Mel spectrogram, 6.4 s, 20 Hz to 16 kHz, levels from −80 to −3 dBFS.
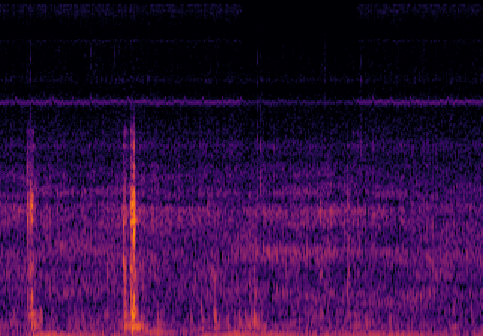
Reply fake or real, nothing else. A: real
